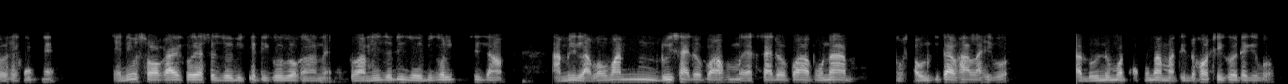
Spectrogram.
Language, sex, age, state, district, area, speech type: Assamese, male, 45-60, Assam, Charaideo, rural, conversation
